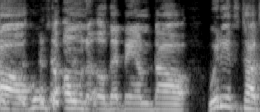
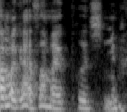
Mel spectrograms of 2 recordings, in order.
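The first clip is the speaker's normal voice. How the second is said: retold fast and soft; 12 dB quieter, much faster than usual. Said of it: "She's like".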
